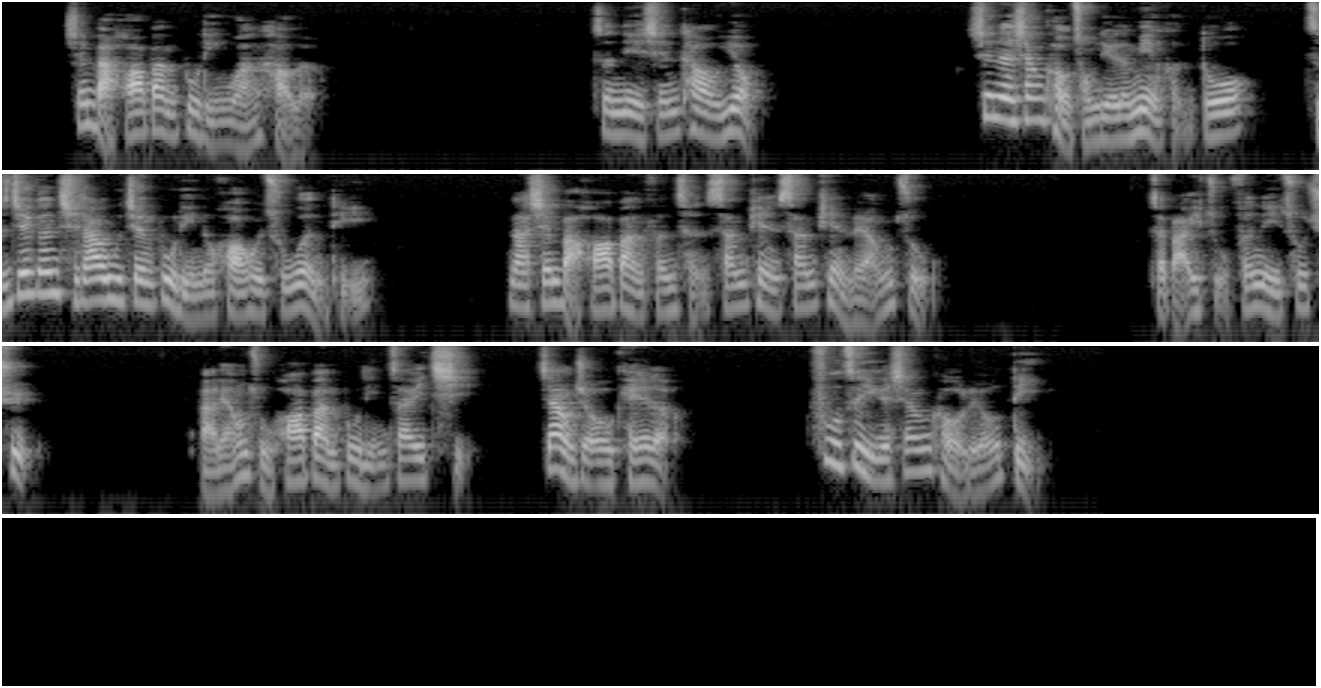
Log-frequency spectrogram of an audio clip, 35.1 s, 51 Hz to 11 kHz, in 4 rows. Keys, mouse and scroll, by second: 1.8 click, 5.2 Tab, 5.7 KP_7, 17.6 Tab, 18.0 click, 18.9 shift+click, 20.2 ctrl+KP_Add, 20.9 middle click, 23.9 shift+d, 26.2-27.3 scroll down 2, 27.3 click, 29.0 shift+click, 31.7-32.4 scroll up 2, 32.4 shift+click, 32.9-33.8 scroll down 3, 34.1 click, 34.1-34.8 scroll down 2.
